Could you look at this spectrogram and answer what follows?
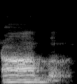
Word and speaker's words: Ram: meditation on Ram, Bhagawan Ram. Now for Americans who don't know how to pronounce, it is Ram, like not Ram, is Ram, and R-A-A-M.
